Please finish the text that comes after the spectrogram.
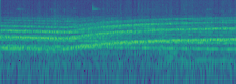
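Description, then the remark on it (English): An unusual-sounding siren holds a steady, layered multi-tone wail that slowly bends upward partway through, fairly loud and continuous throughout, with no voices over it. “That's that weird one.”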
